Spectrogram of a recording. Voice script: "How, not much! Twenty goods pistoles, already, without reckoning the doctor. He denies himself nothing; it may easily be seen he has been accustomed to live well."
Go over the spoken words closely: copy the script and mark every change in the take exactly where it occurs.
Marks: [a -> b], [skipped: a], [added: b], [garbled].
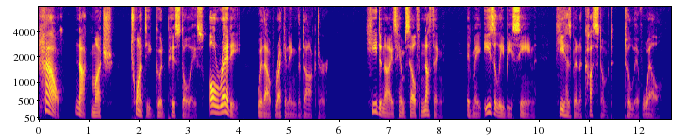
"How, not much! Twenty [goods -> good] pistoles, already, without reckoning the doctor. He denies himself nothing; it may easily be seen he has been accustomed to live well."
